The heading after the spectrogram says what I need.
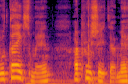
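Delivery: very quiet, very soft, gentle hushed voice. Retelling a celebrity's thankful reply while cooking for him: imitating a very soft voice.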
